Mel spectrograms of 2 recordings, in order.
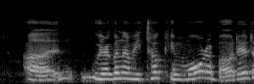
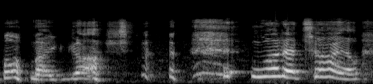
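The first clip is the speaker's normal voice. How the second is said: real laughter, higher and louder at the end; laughing disbelief; 5 semitones higher, 5 dB louder, slower than usual. Real, not acted. Mother retelling her son's cheeky remark, laughing through it. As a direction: laugh it out, half overwhelmed.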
